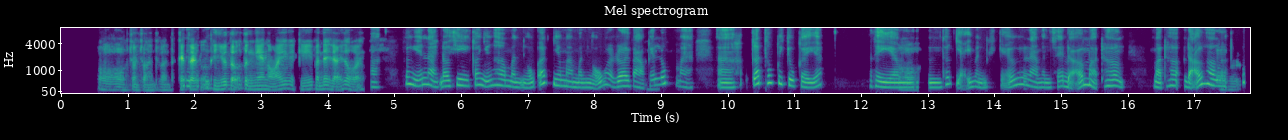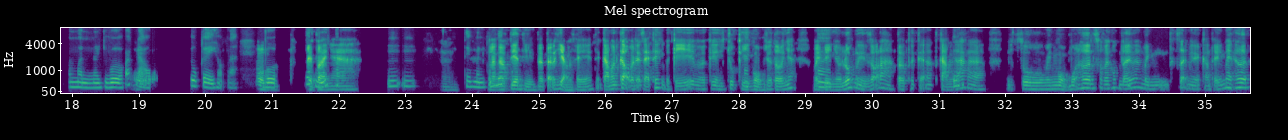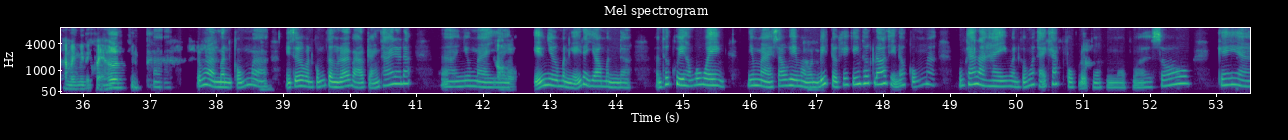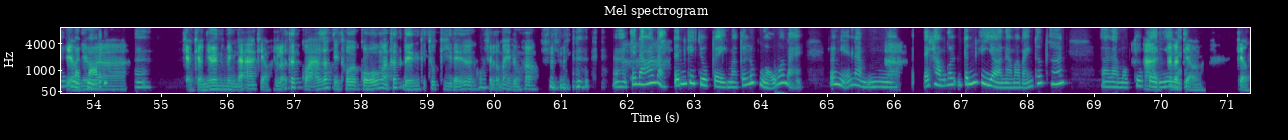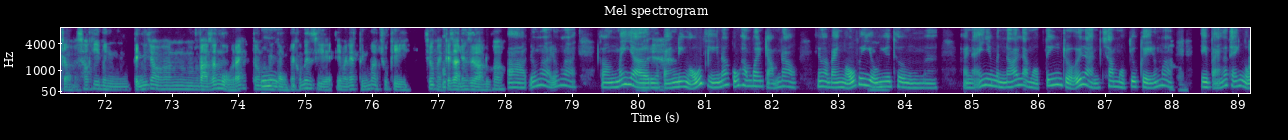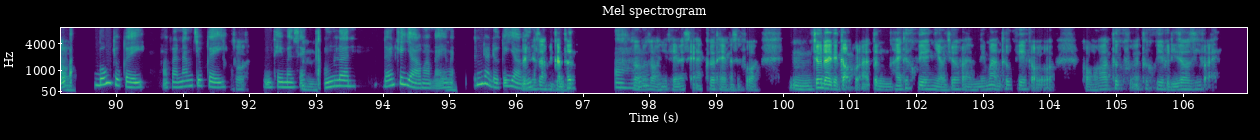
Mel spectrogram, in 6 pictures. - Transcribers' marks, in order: tapping; other noise; other background noise; chuckle; chuckle; laugh
- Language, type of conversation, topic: Vietnamese, unstructured, Bạn có lo việc thức khuya sẽ ảnh hưởng đến tinh thần không?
